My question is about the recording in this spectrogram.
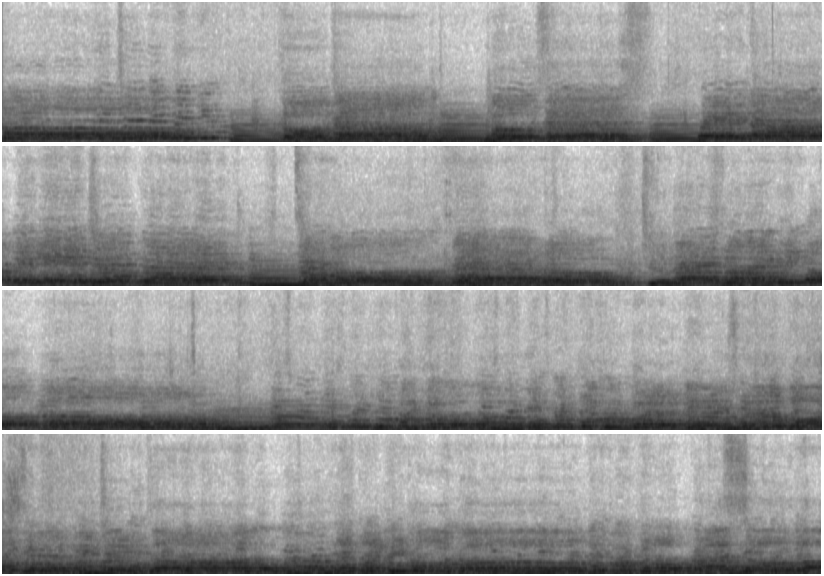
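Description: Mixed choir of men's and women's voices singing with piano accompaniment.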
